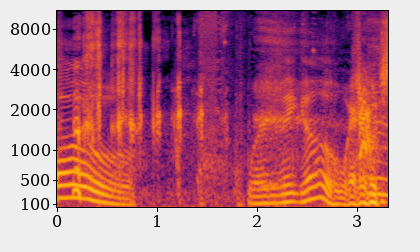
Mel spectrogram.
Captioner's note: evil Laughter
